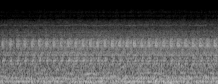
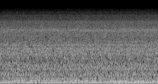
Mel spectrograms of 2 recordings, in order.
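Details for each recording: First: 2005 Chevrolet Silverado 1500 (GMT800) 5.3L V8 idling: a steady high whine with a grumbly undertone from the power steering pump, which had leaked its reservoir empty. Topping off the fluid made the noise go away. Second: 2005 Chevrolet Silverado 1500 5.3L V8 after water pump work and topping off the power steering fluid: steady, even idle with no knocks, ticks or belt squeal; alternator charging, slight thermostat housing drip remaining.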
